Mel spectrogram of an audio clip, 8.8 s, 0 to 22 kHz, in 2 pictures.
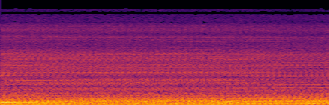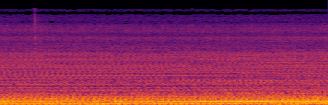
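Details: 1999 Ford F-350 4x4 dually with the 7.3 Powerstroke diesel, 6-speed manual and 58k miles, pulling off a hill. Steady diesel drone with a smooth clutch and no grinding or clunk going into gear; healthy manual shifting.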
